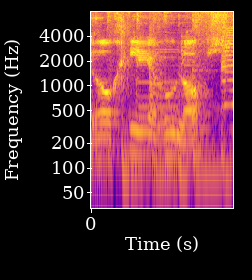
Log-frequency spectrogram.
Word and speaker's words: Rogier Roelofs: Rogier Roelofs. It's actually Rogier Roelofs.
